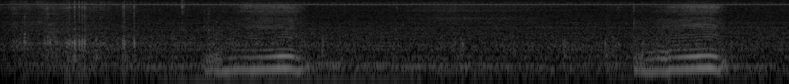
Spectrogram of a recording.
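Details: Pet cat snoring while asleep on a person's lap; two slow, wheezy nasal breaths about three seconds apart, each a tonal, slightly rising whistle-like snore, with a steady faint background hiss.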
